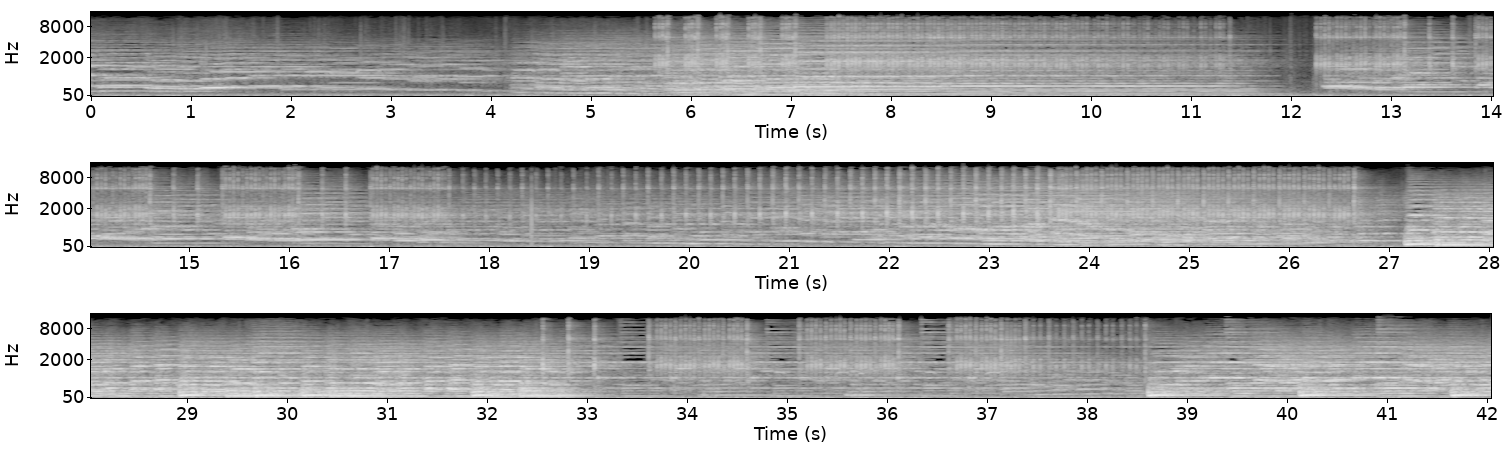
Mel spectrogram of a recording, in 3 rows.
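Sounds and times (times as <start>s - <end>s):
castanet roll: 5.6s - 26.8s, 32.4s - 38.8s
chamber orchestra strings: 12.3s - 42.0s.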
